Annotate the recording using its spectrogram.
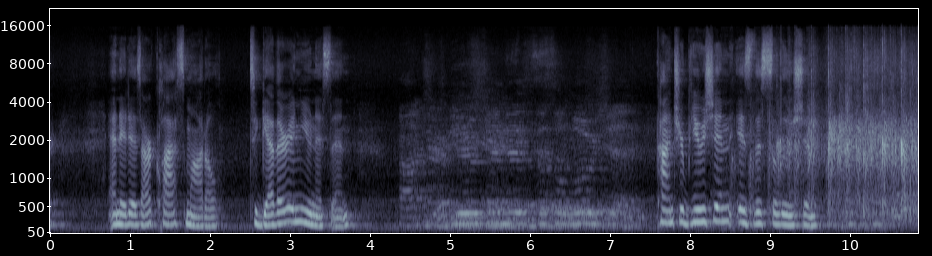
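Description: A middle-aged woman speaks with animation through a microphone in an echoing hall.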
